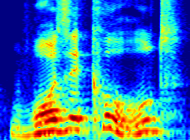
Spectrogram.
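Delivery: slow, drawn-out mock innocent ask; drawn-out wife question. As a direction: stretch the question out slowly, deadpan. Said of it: "the question my wife gave me".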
